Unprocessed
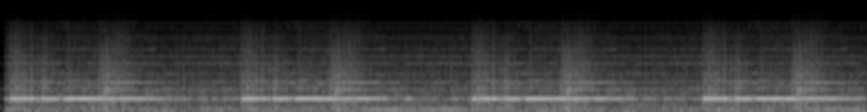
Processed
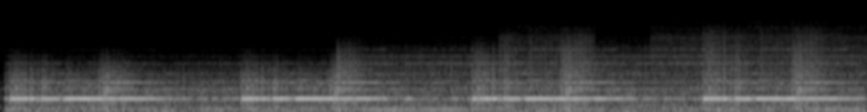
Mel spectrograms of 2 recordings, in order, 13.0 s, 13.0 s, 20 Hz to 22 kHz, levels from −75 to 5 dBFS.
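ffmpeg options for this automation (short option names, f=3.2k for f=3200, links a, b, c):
-af "asetnsamples=n=441:p=0,asendcmd='5.04 lowpass f 3200;7.48 lowpass f 6700;8.93 lowpass f 3900;9.75 lowpass f 7900',lowpass=1.6k"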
